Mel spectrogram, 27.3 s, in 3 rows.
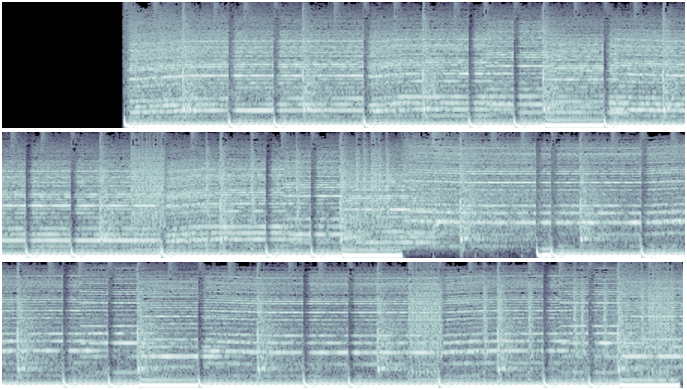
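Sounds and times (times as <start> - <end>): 
new-age contemporary neuro folk disco music: 1.7 - 27.2.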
